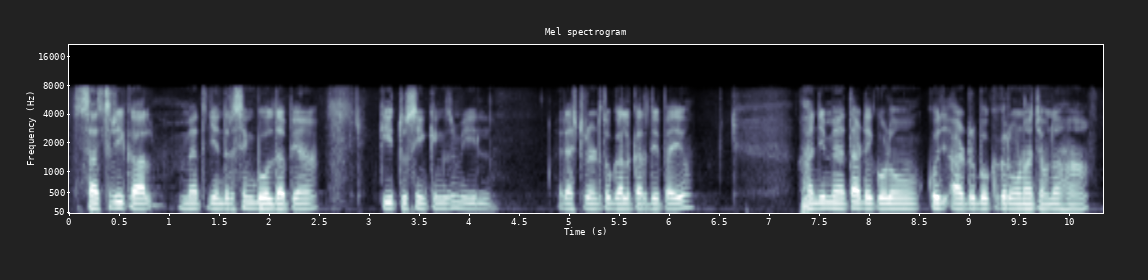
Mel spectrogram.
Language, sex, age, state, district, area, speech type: Punjabi, male, 30-45, Punjab, Tarn Taran, rural, spontaneous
